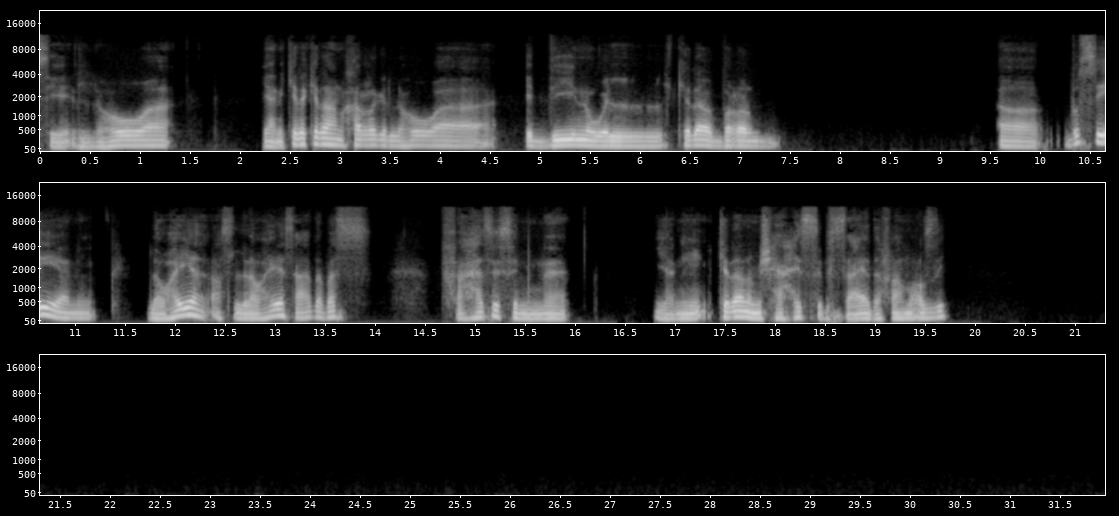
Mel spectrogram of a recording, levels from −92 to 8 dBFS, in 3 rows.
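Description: At 15.54 to 15.56 s a single loud pop, roughly 10 dB above the speech, cuts in as a sharp thump while the talking continues beneath it. It is likely an electrical transient, such as a switch or static discharge. On the waveform it appears as a tall, narrow spike, and on the spectrogram as a thin vertical stripe across all frequencies.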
